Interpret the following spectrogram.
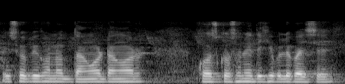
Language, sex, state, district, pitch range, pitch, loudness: Assamese, male, Assam, Kamrup Metropolitan, 125-135 Hz, 130 Hz, -17 LUFS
